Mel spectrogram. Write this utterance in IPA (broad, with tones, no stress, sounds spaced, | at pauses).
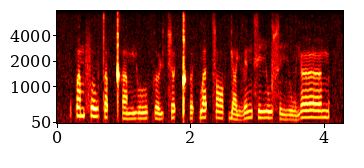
p ɐ˥ m f o˥ w t̪ ɐ˧ p̚ kʰ ɐ˨˧ m j uː˨˧ k ɵ˨˥ ɥ t͡s ɵ˧ t̚ kʰ ɵ˨˥ t̚ w ɐ˥ t̚ s ɔː˧ k̚ j ɐ˨˩ j l ɪ˥ ŋ s iː˧ w s iː˨˩ w j œː˥ m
